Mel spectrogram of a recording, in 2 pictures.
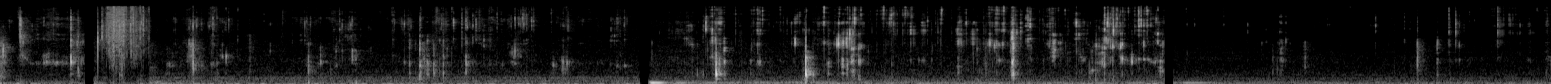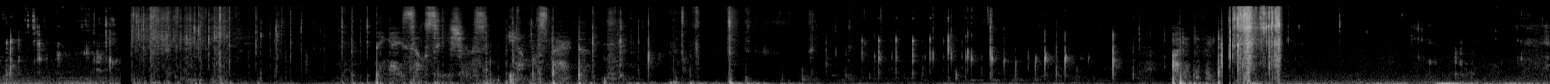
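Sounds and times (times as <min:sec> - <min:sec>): crunchy food chewing: 0:00.0 - 0:16.8, 0:27.7 - 0:31.0.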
